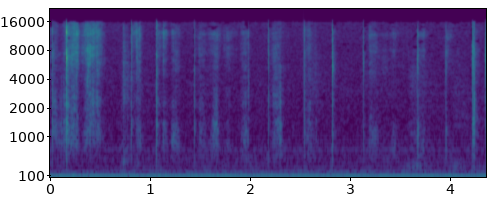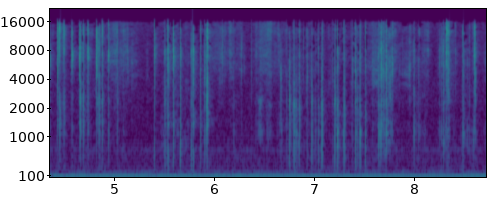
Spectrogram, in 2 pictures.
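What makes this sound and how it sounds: Long nails tap fast on the flat faces of a small, closed, hollow pink cardboard eyeshadow palette box. The taps come as quick, crisp, bright clicks over a steady low hum.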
